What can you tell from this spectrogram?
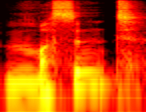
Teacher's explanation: So that T is silent. We don't pronounce it. · Term: silent letter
